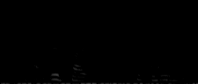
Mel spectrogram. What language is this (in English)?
Danish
